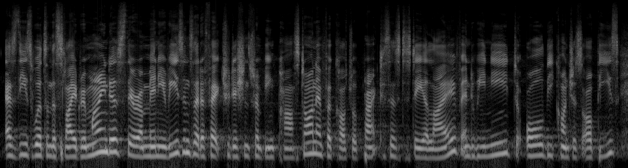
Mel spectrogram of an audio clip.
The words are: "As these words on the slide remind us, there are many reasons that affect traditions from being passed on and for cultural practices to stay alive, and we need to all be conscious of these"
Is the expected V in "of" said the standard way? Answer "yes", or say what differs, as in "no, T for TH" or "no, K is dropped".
yes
